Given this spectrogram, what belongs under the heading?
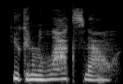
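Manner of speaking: usual speaking voice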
